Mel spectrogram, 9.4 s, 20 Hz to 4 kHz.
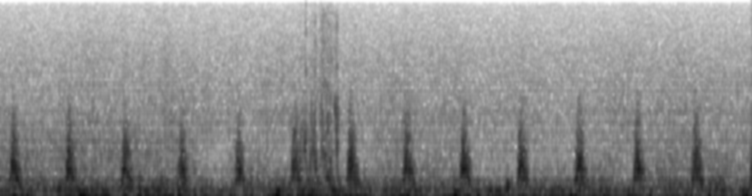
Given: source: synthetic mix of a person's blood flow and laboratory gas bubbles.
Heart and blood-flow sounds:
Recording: Doppler ultrasound of blood flow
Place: subclavian vein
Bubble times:
3.73-4.28 s: bubbles
From the record:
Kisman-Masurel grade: 211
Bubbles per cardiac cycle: several, 3 to 8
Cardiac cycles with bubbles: 1 to 10%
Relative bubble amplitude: barely perceptible (0.100 to 0.250)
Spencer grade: 1 (occasional bubble signal discernible with the cardiac motion signal, with majority of cardiac periods free of bubbles)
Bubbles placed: anywhere in the cardiac cycle

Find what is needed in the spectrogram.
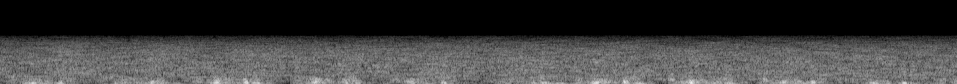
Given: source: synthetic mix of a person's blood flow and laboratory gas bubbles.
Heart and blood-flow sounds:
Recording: Doppler ultrasound of blood flow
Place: precordium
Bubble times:
no bubbles
From the record:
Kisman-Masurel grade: 000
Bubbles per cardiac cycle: 0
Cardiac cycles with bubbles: 0%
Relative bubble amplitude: no bubbles discernible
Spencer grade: 0 (complete lack of bubble signals)

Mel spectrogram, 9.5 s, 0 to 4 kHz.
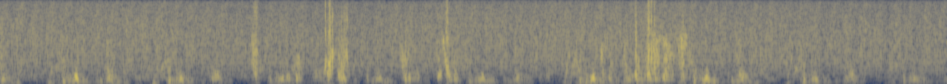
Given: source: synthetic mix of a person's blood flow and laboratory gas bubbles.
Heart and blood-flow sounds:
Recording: Doppler ultrasound of blood flow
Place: precordium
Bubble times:
2.50-2.62 s: bubbles
2.81-3.04 s: bubbles
3.21-3.51 s: bubbles
3.98-4.14 s: bubbles
4.37-4.60 s: bubbles
6.00-6.14 s: bubbles
6.31-6.93 s: bubbles
From the record:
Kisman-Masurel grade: 223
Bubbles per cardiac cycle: several, 3 to 8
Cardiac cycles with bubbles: 10 to 50%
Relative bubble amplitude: loud (0.450 to 0.775)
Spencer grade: 2 (many but less than half of the cardiac periods contain bubble signals, singularly or in groups)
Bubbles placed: only in the low amplitude regions of the cardiac cycle

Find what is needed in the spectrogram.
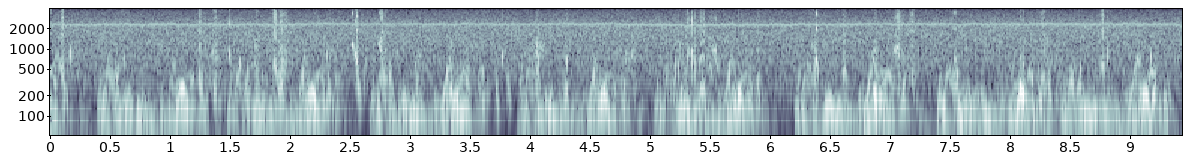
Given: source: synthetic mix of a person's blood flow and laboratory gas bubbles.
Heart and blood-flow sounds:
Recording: Doppler ultrasound of blood flow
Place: precordium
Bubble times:
0.03-0.29 s: bubbles
0.43-0.65 s: bubbles
1.20-2.00 s: bubbles
2.27-2.65 s: bubbles
2.69-2.92 s: bubbles
3.00-3.11 s: bubbles
3.53-3.66 s: bubbles
3.69-3.85 s: bubbles
3.99-4.14 s: bubbles
4.25-4.34 s: bubbles
4.70-4.91 s: bubbles
5.18-5.58 s: bubbles
5.86-5.93 s: bubbles
6.31-6.43 s: bubbles
6.58-6.65 s: bubbles
7.01-7.23 s: bubbles
7.49-7.58 s: bubbles
7.61-7.68 s: bubbles
8.20-8.53 s: bubbles
8.74-8.84 s: bubbles
9.12-9.20 s: bubbles
From the record:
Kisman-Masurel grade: 242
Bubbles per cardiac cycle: several, 3 to 8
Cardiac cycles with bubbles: 100%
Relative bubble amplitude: moderate (0.250 to 0.450)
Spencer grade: 3 (all of the cardiac periods contain showers or single bubble signals, but not dominating or overriding the cardiac motion signals)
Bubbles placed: only in the low amplitude regions of the cardiac cycle

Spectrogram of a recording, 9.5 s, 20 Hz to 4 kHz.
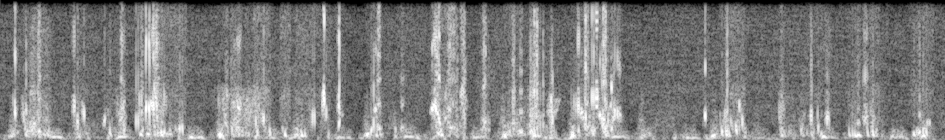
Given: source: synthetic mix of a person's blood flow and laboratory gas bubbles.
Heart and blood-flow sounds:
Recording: Doppler ultrasound of blood flow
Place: precordium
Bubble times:
0.12-0.55 s: bubbles
0.71-0.88 s: bubbles
1.02-1.27 s: bubbles
1.33-1.87 s: bubbles
2.17-2.75 s: bubbles
2.79-2.91 s: bubbles
2.94-3.30 s: bubbles
3.35-3.44 s: bubbles
3.65-3.84 s: bubbles
4.00-4.05 s: bubbles
4.29-4.68 s: bubbles
4.80-4.91 s: bubbles
5.04-5.61 s: bubbles
5.71-6.24 s: bubbles
7.03-7.09 s: bubbles
7.18-7.46 s: bubbles
7.77-8.32 s: bubbles
8.46-8.80 s: bubbles
9.10-9.34 s: bubbles
From the record:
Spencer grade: 3 (all of the cardiac periods contain showers or single bubble signals, but not dominating or overriding the cardiac motion signals)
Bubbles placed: anywhere in the cardiac cycle

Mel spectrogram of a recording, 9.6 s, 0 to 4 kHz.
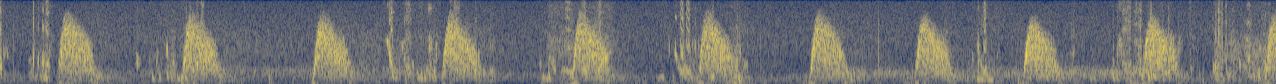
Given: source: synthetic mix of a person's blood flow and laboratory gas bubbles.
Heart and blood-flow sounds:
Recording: Doppler ultrasound of blood flow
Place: subclavian vein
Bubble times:
0.00-0.10 s: bubbles
0.20-0.78 s: bubbles
1.00-1.08 s: bubbles
1.10-1.57 s: bubbles
2.88-3.32 s: bubbles
3.35-3.72 s: bubbles
4.03-4.62 s: bubbles
4.92-5.62 s: bubbles
6.99-7.17 s: bubbles
7.27-7.55 s: bubbles
7.61-7.75 s: bubbles
7.82-7.91 s: bubbles
8.02-8.09 s: bubbles
8.17-8.24 s: bubbles
8.32-8.88 s: bubbles
8.92-8.99 s: bubbles
9.07-9.57 s: bubbles
From the record:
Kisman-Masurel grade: 332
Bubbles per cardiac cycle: rolling drumbeat, 9 or more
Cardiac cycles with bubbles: 50 to 99%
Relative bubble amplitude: moderate (0.250 to 0.450)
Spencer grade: 3 (all of the cardiac periods contain showers or single bubble signals, but not dominating or overriding the cardiac motion signals)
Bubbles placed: anywhere in the cardiac cycle

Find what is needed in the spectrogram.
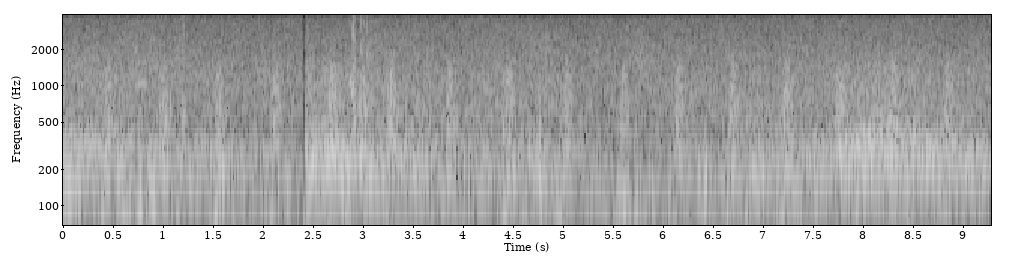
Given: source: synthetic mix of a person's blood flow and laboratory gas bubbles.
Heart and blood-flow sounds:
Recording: Doppler ultrasound of blood flow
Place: subclavian vein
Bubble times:
1.02-1.11 s: bubbles
1.14-1.25 s: bubbles
1.57-1.64 s: bubbles
2.85-3.11 s: bubbles
4.26-4.33 s: bubbles
4.35-4.45 s: bubbles
From the record:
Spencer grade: 2 (many but less than half of the cardiac periods contain bubble signals, singularly or in groups)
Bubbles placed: anywhere in the cardiac cycle

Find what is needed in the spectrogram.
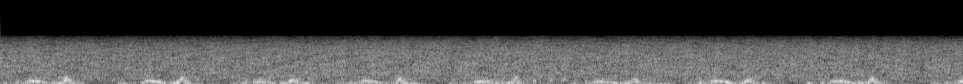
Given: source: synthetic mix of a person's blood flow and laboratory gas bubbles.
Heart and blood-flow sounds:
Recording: Doppler ultrasound of blood flow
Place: precordium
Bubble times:
5.00-5.21 s: bubbles
5.30-5.40 s: bubbles
5.47-5.55 s: bubbles
5.59-5.72 s: bubbles
From the record:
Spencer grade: 1 (occasional bubble signal discernible with the cardiac motion signal, with majority of cardiac periods free of bubbles)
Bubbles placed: only in the low amplitude regions of the cardiac cycle

